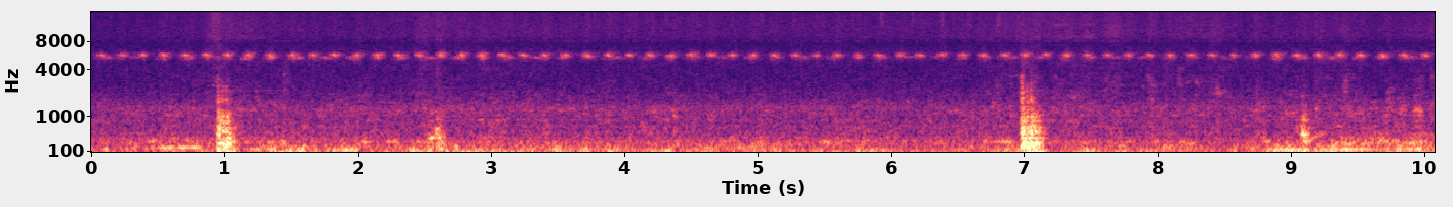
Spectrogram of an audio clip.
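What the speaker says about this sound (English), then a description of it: "Oh, the crickets. No, the crickets are real." Steady high, rapid chirping of many crickets in a neighborhood at night, a continuous outdoor insect chorus with a few soft thumps and faint background rumble.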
